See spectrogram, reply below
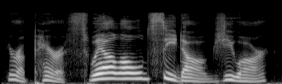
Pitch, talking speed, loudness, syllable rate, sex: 190 Hz, 215 wpm, -16 LUFS, 4.6 syllables/s, female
